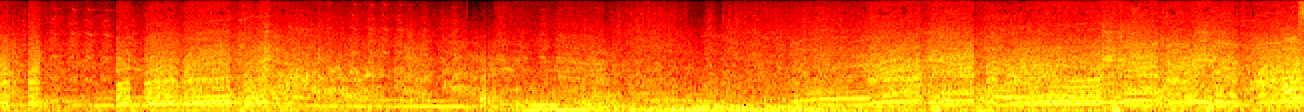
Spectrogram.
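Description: A car engine revs loudly in Project Cars with automatic transmission, rising and falling pitch sweeps as it accelerates, drops, and climbs again with tire noise, continuous and close throughout.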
